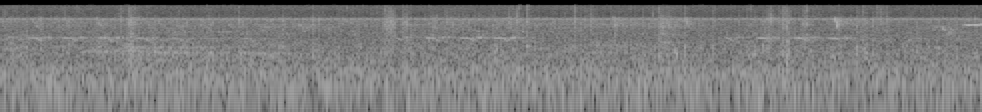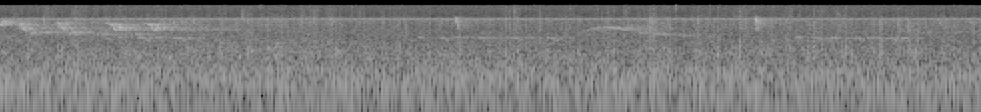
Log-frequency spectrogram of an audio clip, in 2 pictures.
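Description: A rabbit munches on fresh leaves.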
